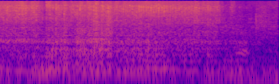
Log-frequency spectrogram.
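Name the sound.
Dodge Demon car engine revving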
